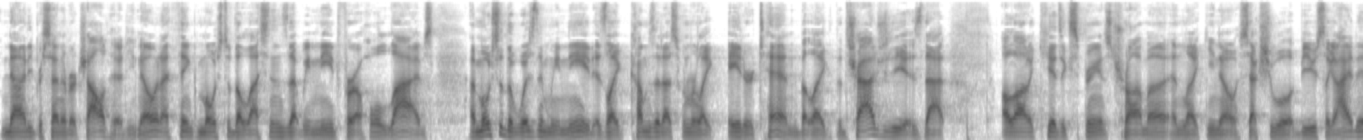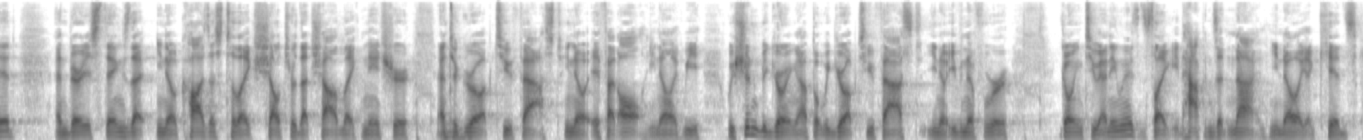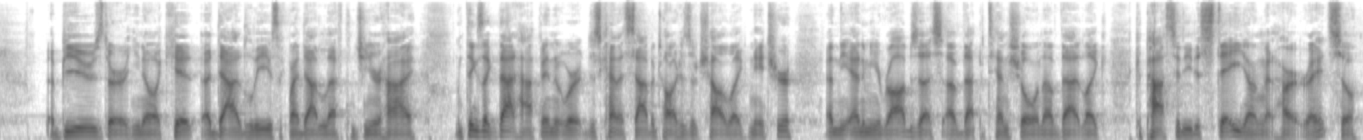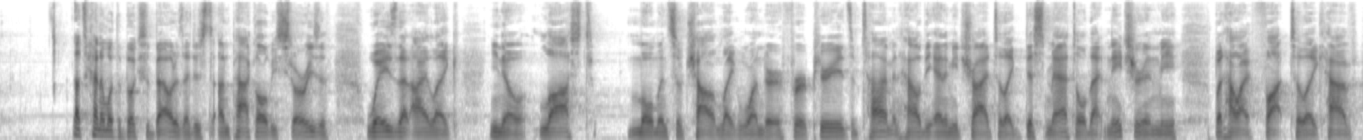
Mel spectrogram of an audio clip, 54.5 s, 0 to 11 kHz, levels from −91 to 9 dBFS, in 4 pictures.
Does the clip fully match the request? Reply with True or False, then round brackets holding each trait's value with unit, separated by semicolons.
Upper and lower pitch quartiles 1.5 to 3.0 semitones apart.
True (2.7 semitones)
